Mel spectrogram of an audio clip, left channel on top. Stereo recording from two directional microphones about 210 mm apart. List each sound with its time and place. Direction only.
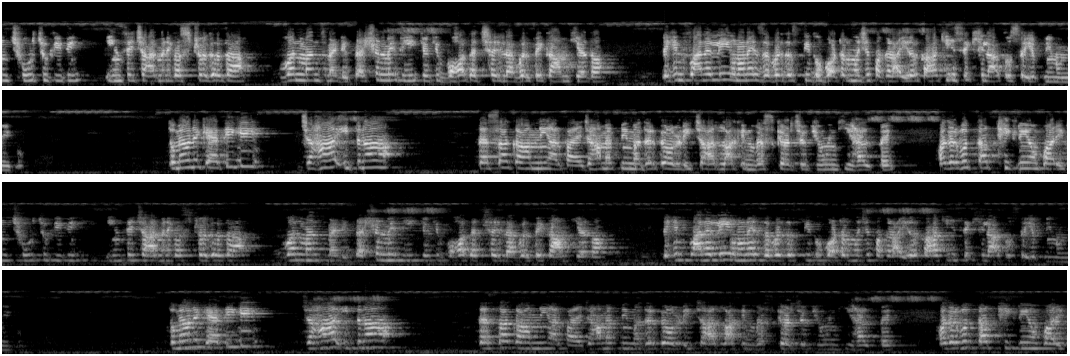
0.0 s a man's voice: 50° left (ahead or behind)
12.3 s a man's voice: 45° left (ahead or behind)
